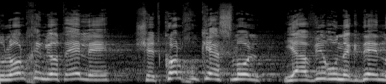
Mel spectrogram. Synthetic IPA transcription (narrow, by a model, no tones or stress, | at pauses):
ulo̞olχimlijo̞t̪ele̞ | ʃe̞ːt̪ko̞lχuke̞jhasmo̞ljaaviʁuneɡd̪e̞nu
